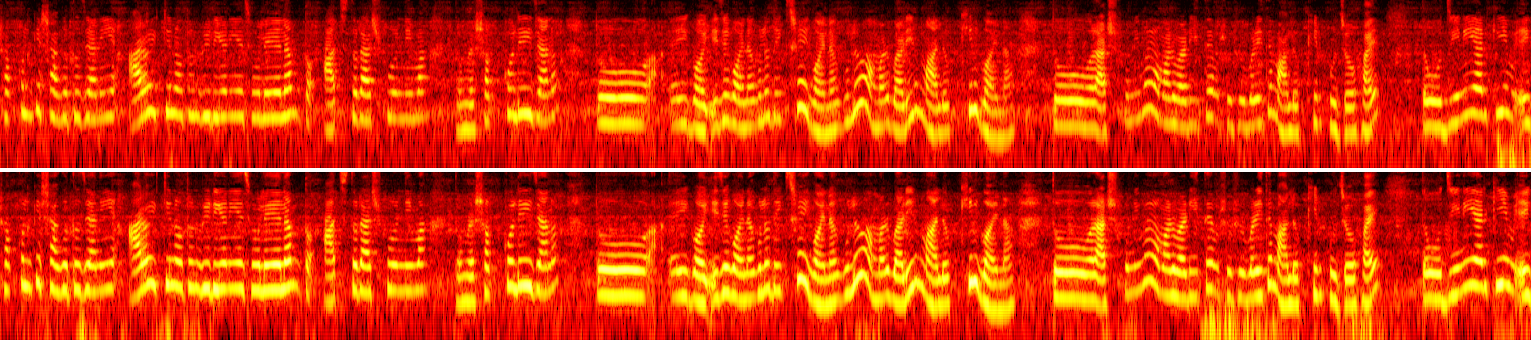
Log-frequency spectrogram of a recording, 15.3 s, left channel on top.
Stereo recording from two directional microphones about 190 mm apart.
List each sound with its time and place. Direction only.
0.0 s a woman's voice: 20° right (ahead or behind)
